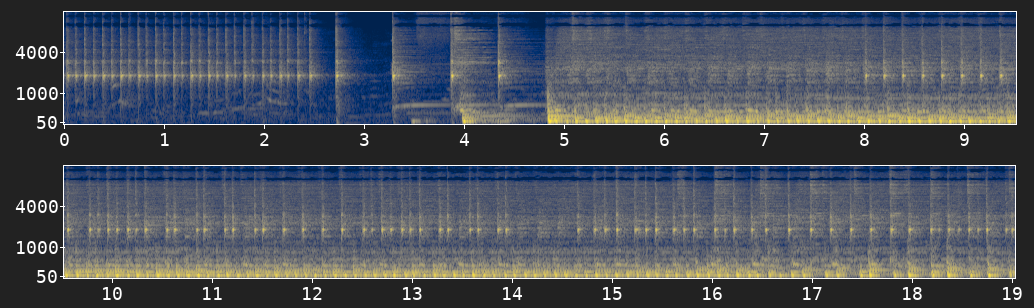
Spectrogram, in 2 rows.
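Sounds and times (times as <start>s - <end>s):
high clicking beat: 0.0s - 5.0s, 6.8s - 19.0s
fast percussive beat: 0.0s - 19.0s.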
